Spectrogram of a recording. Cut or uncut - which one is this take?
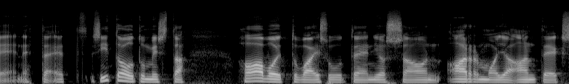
uncut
